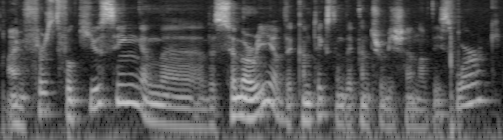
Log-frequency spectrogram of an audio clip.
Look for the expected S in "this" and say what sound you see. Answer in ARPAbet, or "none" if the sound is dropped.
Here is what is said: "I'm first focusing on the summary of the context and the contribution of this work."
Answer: S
